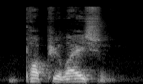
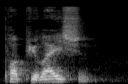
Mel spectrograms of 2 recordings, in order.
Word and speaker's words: population: で、だからこの音が出てないと、ポピュレーションでは通じないということです。ポピュレーション、ポピュレーション。はい、これが問題、大事なところです。で、じゃあ私の後について発音しましょう。ポピュレーション、ポピュレーション。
